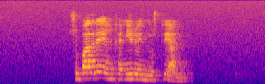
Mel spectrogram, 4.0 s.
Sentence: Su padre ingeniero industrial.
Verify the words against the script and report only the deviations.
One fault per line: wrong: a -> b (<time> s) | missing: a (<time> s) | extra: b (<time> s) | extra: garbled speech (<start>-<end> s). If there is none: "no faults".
no faults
